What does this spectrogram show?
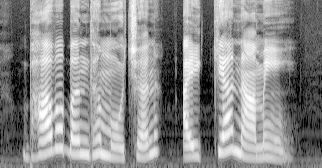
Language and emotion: Marathi, neutral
